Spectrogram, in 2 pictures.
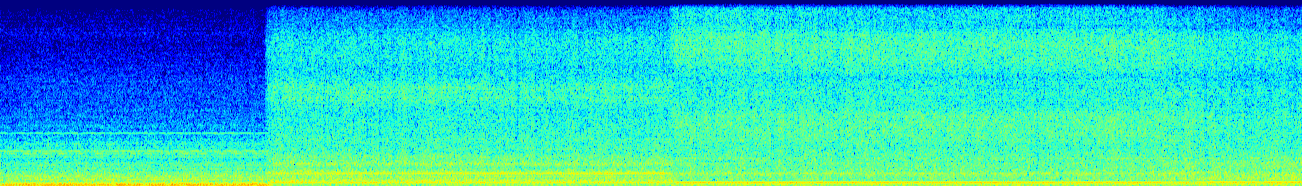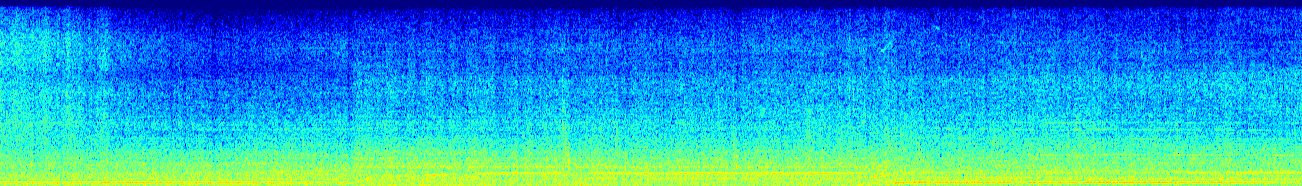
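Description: John Deere tractor engine running steadily while its grain cart's auger unloads shelled corn into a semi trailer. The engine hum rises in pitch twice in the second half.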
